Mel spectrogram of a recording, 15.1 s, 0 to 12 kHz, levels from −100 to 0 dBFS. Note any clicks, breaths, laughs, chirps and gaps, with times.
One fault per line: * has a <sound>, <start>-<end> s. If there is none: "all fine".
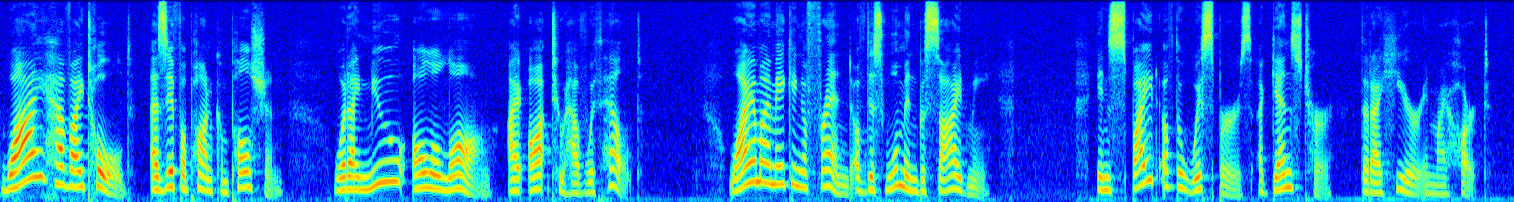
all fine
